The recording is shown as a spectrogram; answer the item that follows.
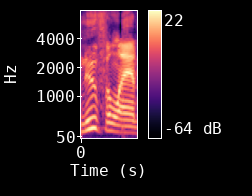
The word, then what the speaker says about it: Newfoundland: it he nailed it a lot of people say newfoundland and it's kind of how it's spelled but that's not how they say it they say newfoundland and newfoundlanders you may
